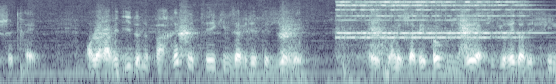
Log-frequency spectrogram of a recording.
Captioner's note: phone rings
